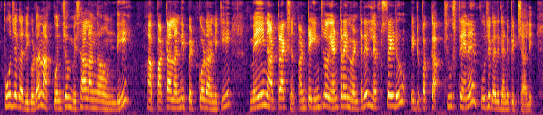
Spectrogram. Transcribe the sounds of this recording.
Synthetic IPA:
puːd͡ʒɐɡɐd̪iɡuːɽaːnaːkuko̞ɲt͡ʃemʋiʃaːlɐŋɡaːuɳɖi | aːpɐʈːaːlɐnːiːpe̞ʈːu̥kɔːɽaːniki | mejnɐʈɾaːkʂɐnɐɳʈe̞ːiɳʈlo̞ːeɳʈɾɐjnɐʋeɳʈɐneːle̞pʰʈsɐjɖuiʈupɐkːɐt͡ʃuːst̪e̞ːne̞ːpuːd͡ʒɐɡɐd̪iɡɐnipiɲt͡ʃaːli

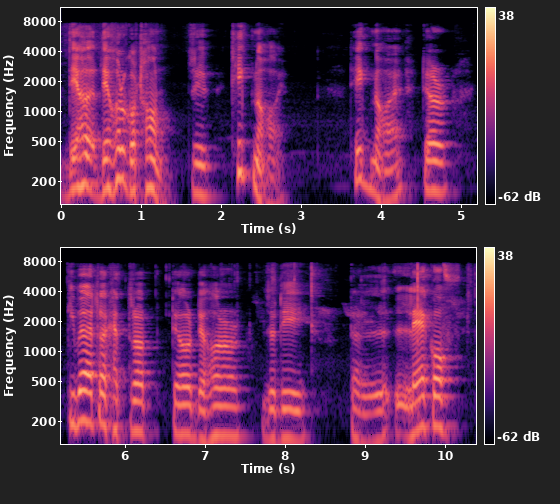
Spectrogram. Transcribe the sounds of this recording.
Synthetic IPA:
dɛɦdɛɦɔɹɡɔtʰɔn | zi | tʰiknɔɦɔj | tʰik̚nɔɦɔjtɛʊɹ | kibaɛtakʰɛtɹɔtːeʊɹdɛɦɔɹ | zodi | talɛkɔp̚

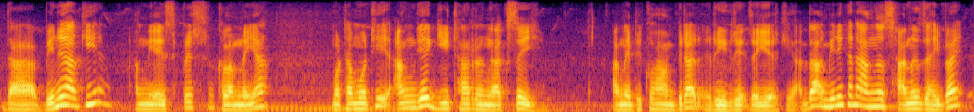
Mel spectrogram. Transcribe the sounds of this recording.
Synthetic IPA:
da̰benɯakʰi | aŋniekspɾeskʰalamnajamɔtʰamutʰia̰ŋdeɡitʰaɾːɯŋak̚sɯj | a̰ŋnapikʰɔhaŋbiɾat̚ɾiɡɾet̚zajɯ̰ɾkʰia̰daːŋbenikʰanaaŋɯsa̰nɯzaɦajbaj

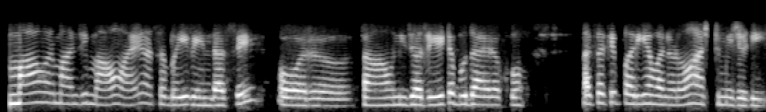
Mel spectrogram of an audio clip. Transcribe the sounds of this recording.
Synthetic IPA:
mãːɔːɾmãɲd͡ʑimãːõaːɦeɐsãbəiʋẽːnd̪aseɔːɾt̪ɐʋãʊn̤id͡ʑaɾeːʈbʊd̪ʱaːeɾɐkʰo | ɐsãkepɐɾijãʋɐnəɽ̃oɦãɐʃʈmĩd͡ʑɐɽiː

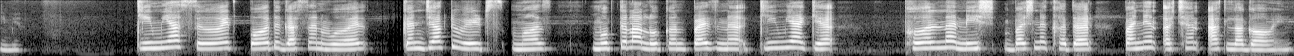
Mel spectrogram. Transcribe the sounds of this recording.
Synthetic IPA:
kimjasəːjd̪pəd̪ɡɐsɐnʋəːlʲ | kɐnd͡ʒakʈuɾeʈsmɐz | mupt̪əlaloːkɐnpɐznəkimjake | pʰəːlnɐniʃbɐt͡ʃʰnəkʰɐt̪ɐɾ | pɐnɐnət͡ʃʰɐnɐt̪ʰlɐɡaːʋɐn

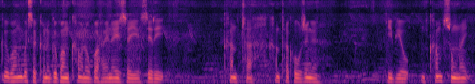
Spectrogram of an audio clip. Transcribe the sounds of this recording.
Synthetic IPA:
ɡ̥ɯbaŋbasakʰɯwnɯɡɯbaŋkʰamɐnawbaɦajnajzajɯzeɾi | kʰantʰakʰantʰakʰawzɯŋɯ | ɡ̥ibijawŋkʰamsɔŋnaj

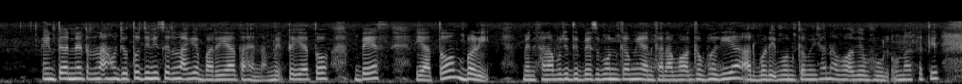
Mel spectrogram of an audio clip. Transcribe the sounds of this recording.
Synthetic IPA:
iɳʈəɾnɛʈɾanaʔɦɔ̃d͡ʒɔt̪ɔd͡ʒinisɛɾanaʔɡɛbaɾɛjat̪aɦɛnamit̪̚ˀʈəjat̪ɔbɛsjat̪ɔbəɽiʔmɛnkʰanabɔd͡ʒɔd̪ibɛs̬bɔnk̬əmijaɛnkʰanabɔaʔɡɛbʱəɡijaʔaɾbəɽiʔ̚bɔnkəmikʰanabɔɦaʔɡɛbʱulʔɔ̰nakʰat̪iɾ

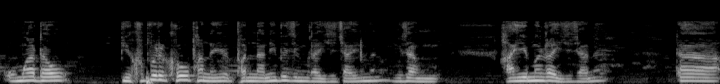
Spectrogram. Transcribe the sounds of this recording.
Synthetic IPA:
ɔmadaw | b̥ikʰupɯɾkʰɯwpʰanpʰanːanibɯzɯŋɾajzizajɯmɯnɡuzaŋ | hajɯmɯnɾajzizanɯ | d̥a

